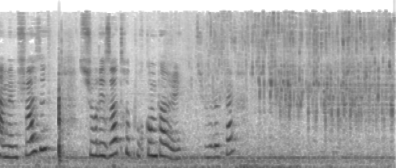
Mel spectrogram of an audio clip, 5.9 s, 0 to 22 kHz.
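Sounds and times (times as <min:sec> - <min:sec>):
speech: 0:00.1 - 0:03.9
water poured over pebbles to imitate a small rain shower: 0:03.0 - 0:05.9.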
